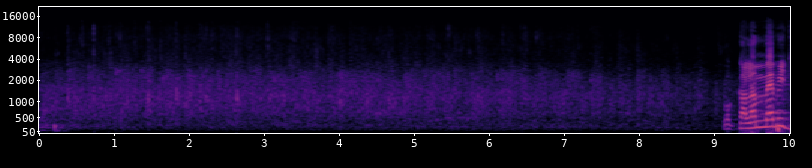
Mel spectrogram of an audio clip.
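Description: A large crowd applauds in a big hall.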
